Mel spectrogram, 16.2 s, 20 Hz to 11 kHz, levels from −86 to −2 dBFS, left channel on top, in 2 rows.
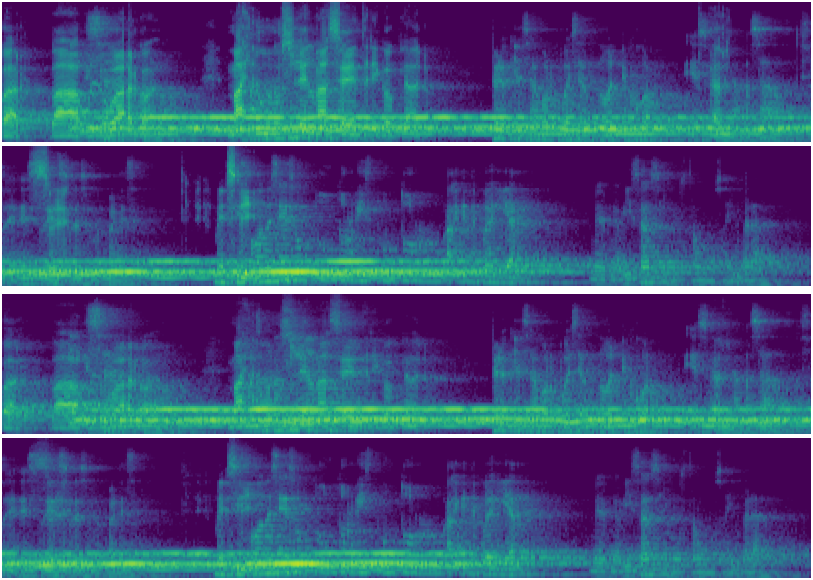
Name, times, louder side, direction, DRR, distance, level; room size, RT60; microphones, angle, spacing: voice 1, 0.0-1.7 2.3-4.2 7.1-7.3 8.4-8.8 10.5-10.6, left 5 dB, 75° left, 12 dB, 0.5 m, -29 dB
sound 1, 0.6-12.5, right 1 dB, 50° right, 1.8 m, -23 dB
voice 2, 0.7-1.7 2.4-3.2 4.9-9.5 10.2-13.3 14.0-15.7, equal, 5° left, -1 dB, 1.0 m, -35 dB
10.0 x 6.5 x 7.1 m, 2.8 s
head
